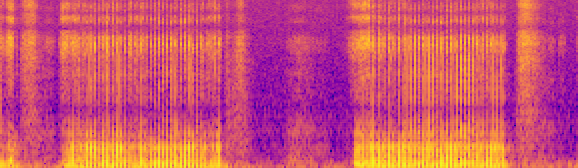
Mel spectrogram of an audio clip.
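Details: French Bulldog named Rolly asleep in a ten-minute nap, snoring loudly: two long rumbling, vibrating inhalations about three seconds apart, separated by quiet wheezy exhales.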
